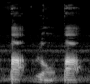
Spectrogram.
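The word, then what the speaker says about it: 白蘿蔔: But for the white one, it is pronounced as 蘿蔔, 蘿蔔. Or you may say 白蘿蔔, 白蘿蔔.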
